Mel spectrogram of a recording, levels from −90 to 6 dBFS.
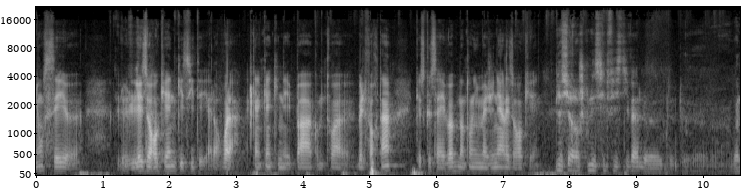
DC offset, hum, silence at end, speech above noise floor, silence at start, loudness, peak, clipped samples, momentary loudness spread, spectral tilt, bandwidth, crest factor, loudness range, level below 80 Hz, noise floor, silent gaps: under 0.1%; none; 0 s; 22 dB; 0 s; -23 LUFS; 0 dBFS; under 0.1%; 19 LU; -2.5 dB/octave; over 20 kHz; 26 dB; 5 LU; -42 dBFS; -47 dBFS; none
